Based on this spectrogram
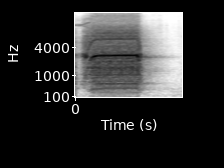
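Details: RIDGID 18V brushless reciprocating saw on a HYPER OCTANE Bluetooth 6.0Ah battery just unlocked: a clean, steady high motor whine under a second, starting and stopping crisply; runs normally.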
